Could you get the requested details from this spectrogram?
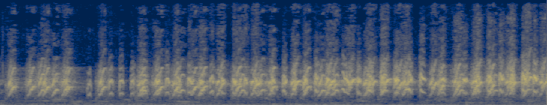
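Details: Noisy sooty-headed bulbul calls from a bird-luring recording: quick, rattling chirps that start in separate bursts, then thicken into a continuous, slightly squeaky chatter.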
